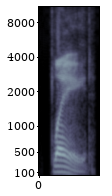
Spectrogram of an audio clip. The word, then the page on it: blade: American English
